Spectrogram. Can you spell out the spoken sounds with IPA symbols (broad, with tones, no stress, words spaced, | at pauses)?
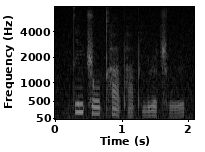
t̪i˥n ʈ͡ʂo˥ʊ̯ kʰä˥˩ pʰä˧˥pʰi˧˥ɻɻ̩˥˩ʈ͡ʂʰɻ̩˧˥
